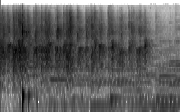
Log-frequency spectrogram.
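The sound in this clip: Audience applause welcoming a comedian to the stage, a moderate burst of clapping that gradually fades while a voice begins speaking toward the end.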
